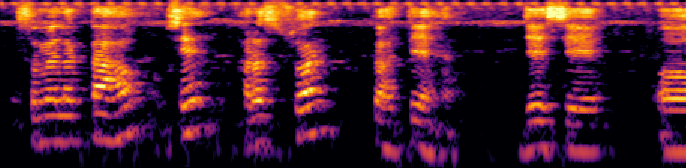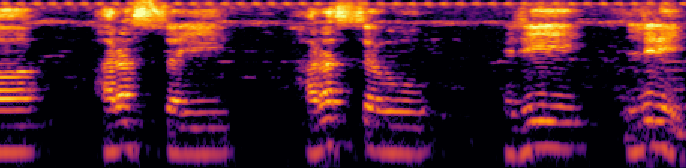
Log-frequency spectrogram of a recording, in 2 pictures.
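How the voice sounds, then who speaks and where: A man's voice: sits high, a bit bright. A man teaching grammar in a video lesson. He asks questions and answers them himself, repeats key points, and calls his listeners friends. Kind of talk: classroom-style video lesson. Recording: distant mic with faint background noise.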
